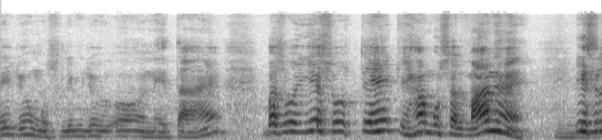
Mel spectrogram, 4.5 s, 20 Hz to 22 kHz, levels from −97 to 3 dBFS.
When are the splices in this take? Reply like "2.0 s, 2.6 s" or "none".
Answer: none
